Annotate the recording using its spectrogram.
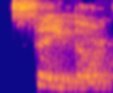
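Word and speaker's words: Saylor: Quienes opinaban de una forma distinta se llamaban Sailor. Sailor se escribe S-A-Y-L-O-R, Sailor.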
